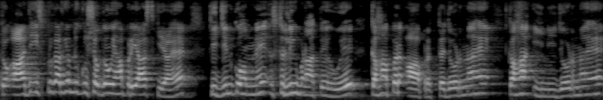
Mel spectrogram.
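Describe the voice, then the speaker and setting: A man teaching a grammar lesson, repeating each word slowly and asking the students questions before answering them himself. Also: high voice, warm tone, muffled recording.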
